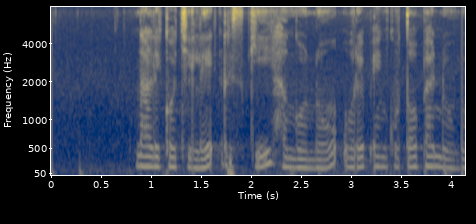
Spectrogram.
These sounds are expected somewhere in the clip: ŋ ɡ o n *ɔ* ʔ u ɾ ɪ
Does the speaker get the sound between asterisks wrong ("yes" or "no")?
no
